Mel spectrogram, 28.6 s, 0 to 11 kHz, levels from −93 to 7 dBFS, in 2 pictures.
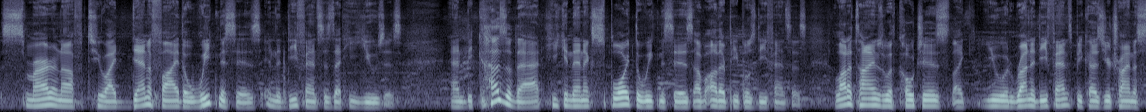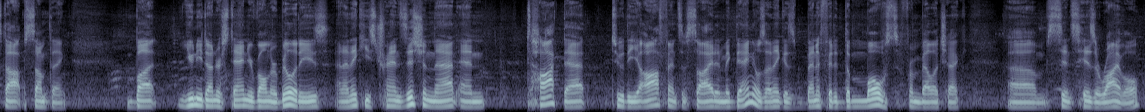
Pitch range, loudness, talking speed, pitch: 110-130 Hz, -26 LUFS, 165 wpm, 115 Hz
